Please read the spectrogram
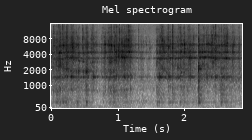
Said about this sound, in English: So, top it off with your seltzer. Give it a little bit of a stir.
